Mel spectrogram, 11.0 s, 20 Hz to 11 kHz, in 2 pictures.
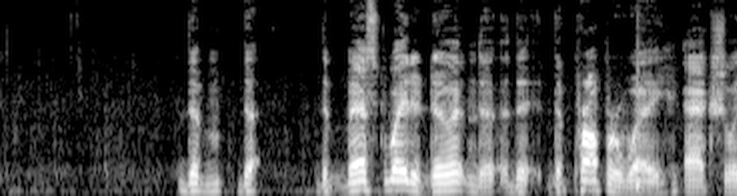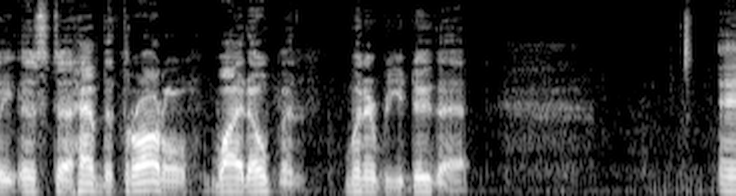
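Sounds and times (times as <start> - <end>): man talking: 1.3 - 9.1, 10.7 - 11.0
high hiss of breath intake: 9.2 - 10.0
man breathing: 9.2 - 10.1.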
